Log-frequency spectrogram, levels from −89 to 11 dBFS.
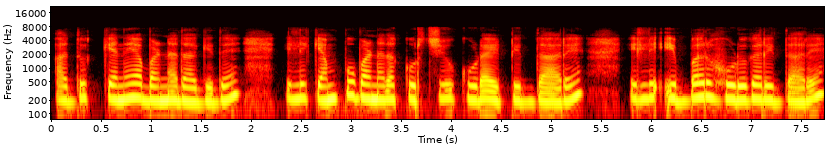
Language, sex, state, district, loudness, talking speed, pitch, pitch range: Kannada, female, Karnataka, Raichur, -15 LUFS, 95 wpm, 210 Hz, 195-225 Hz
